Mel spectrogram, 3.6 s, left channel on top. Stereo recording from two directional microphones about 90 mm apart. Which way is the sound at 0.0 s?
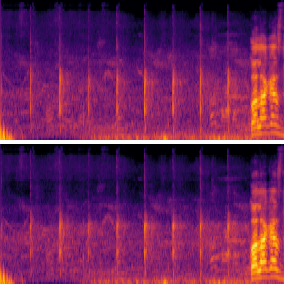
Centre (ahead or behind).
